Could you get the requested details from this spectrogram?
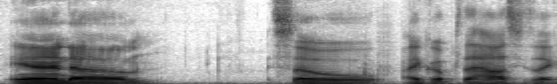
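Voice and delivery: usual speaking voice

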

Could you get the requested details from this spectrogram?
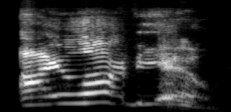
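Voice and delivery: high, loud, slow shout of love; shouted declaration out the window; mock shout. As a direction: yell it at a stranger at a red light. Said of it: "look 'em in the eye".

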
